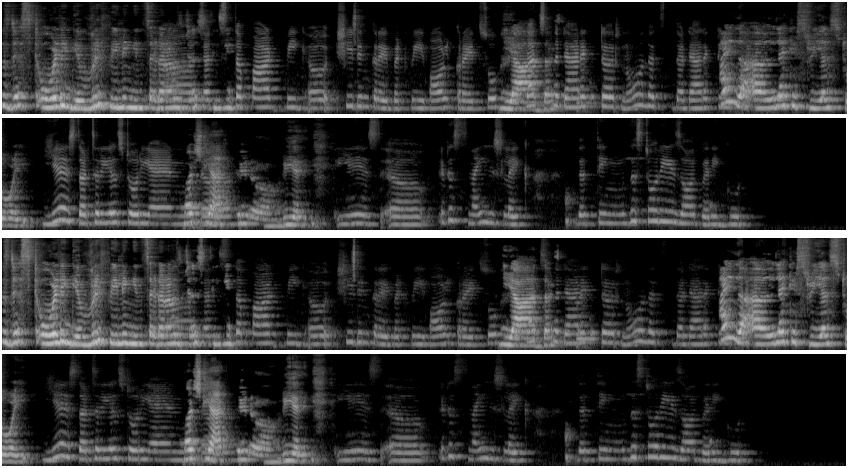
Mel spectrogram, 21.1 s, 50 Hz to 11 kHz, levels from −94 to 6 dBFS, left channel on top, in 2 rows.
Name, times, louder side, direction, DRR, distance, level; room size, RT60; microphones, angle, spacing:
voice 1, 0.0-2.9 6.2-6.9 9.0-10.9 12.8-14.6, right 2 dB, 60° right, 0.9 m, -28 dB
voice 2, 1.8-2.6 2.9-9.4 11.1-13.4 14.4-17.0 17.7-19.8, left 3 dB, 55° left, 1.0 m, -40 dB
7.2 x 6.2 x 4.3 m
head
